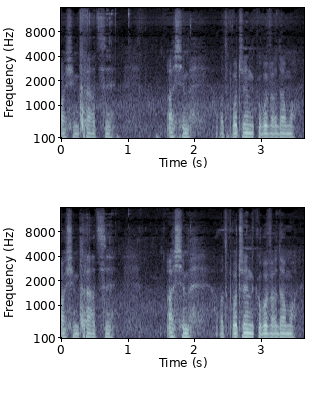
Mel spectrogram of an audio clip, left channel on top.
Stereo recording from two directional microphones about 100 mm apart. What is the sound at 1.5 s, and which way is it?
Speech, 65° right (ahead or behind).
